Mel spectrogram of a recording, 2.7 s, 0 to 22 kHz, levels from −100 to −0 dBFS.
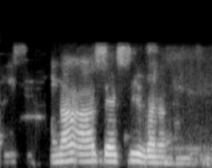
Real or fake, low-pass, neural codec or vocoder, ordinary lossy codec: fake; 7.2 kHz; codec, 44.1 kHz, 7.8 kbps, Pupu-Codec; Opus, 16 kbps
